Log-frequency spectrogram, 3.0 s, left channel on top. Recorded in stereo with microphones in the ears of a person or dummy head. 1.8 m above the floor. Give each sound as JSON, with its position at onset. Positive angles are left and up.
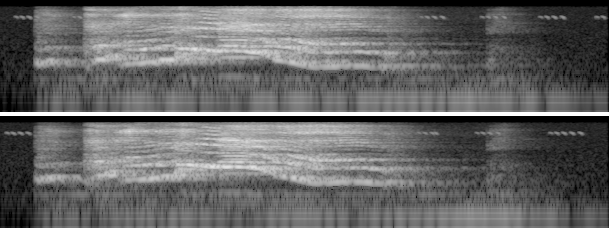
{"t": 0.2, "sound": "a baby crying", "side_deg": 5, "distance_m": 1.6}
